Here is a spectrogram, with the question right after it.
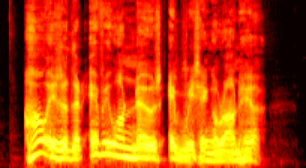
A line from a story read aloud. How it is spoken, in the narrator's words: Mormont grumbled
